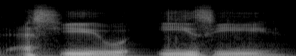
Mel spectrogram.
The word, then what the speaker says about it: Suez: your favorite thing the uh how do you pronounce it this weight s-u-e-z swayze canal oh suez yeah it's uh it has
